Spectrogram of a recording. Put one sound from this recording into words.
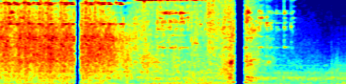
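A pistol fires in loud bursts.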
